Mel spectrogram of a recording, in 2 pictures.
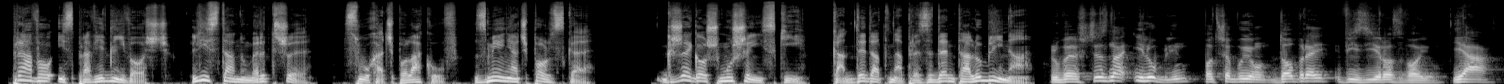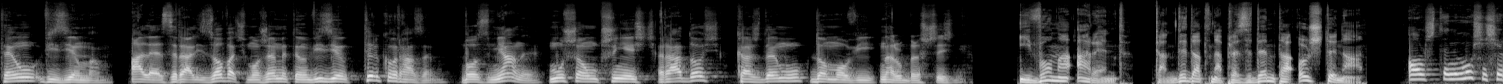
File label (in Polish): Spot radiowy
